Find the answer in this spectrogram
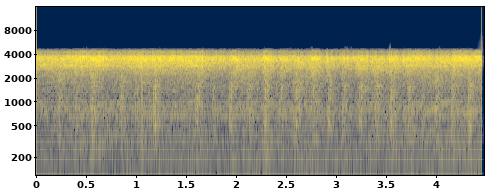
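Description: Steady high-pitched hiss of the recording's background noise, with faint, irregular light clicks scattered through it.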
